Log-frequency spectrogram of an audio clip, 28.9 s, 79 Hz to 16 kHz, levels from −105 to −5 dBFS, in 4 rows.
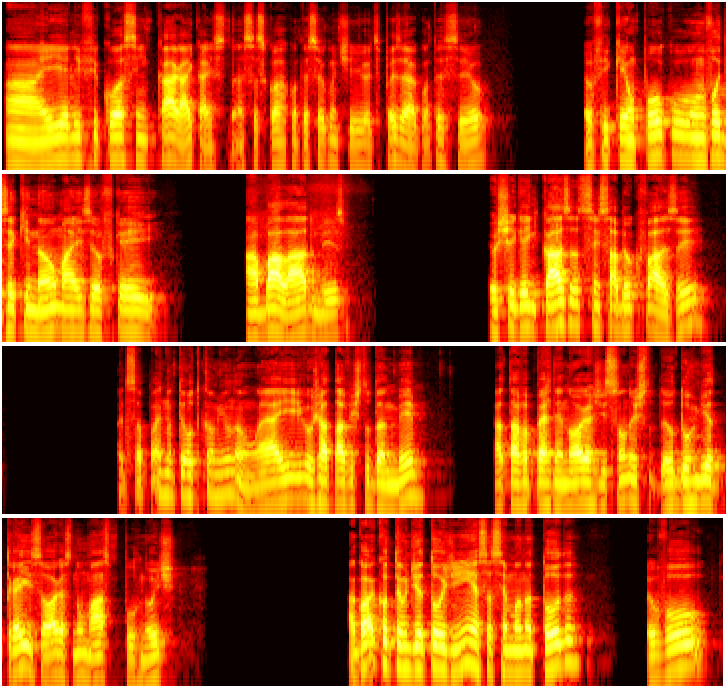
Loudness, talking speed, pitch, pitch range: -26 LUFS, 160 wpm, 115 Hz, 105-125 Hz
